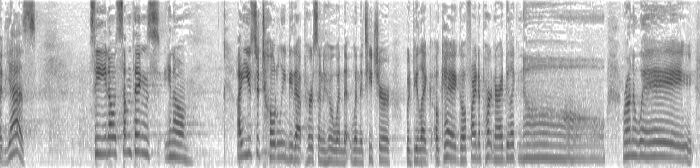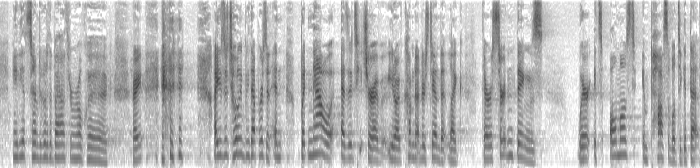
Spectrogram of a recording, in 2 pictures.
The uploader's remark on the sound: This podcast was recorded at the Jivamukti Yoga studio in Jersey City, NJ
